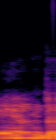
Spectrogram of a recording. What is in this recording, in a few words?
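"and", robot voice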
